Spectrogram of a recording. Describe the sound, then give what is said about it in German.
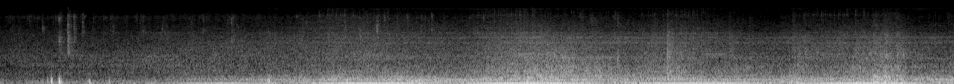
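A car pulls away after a brief click, its low engine rumble swelling and holding as it accelerates, setting off on the drive to Lübeck, Germany, with a steady wash of road noise and no voices. “Und ich würde sagen, ich fahre jetzt einfach mal los und wir hören uns dann später in Lübeck wieder”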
